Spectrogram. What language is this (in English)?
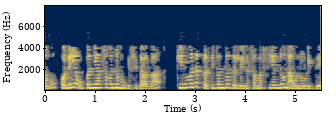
Kannada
